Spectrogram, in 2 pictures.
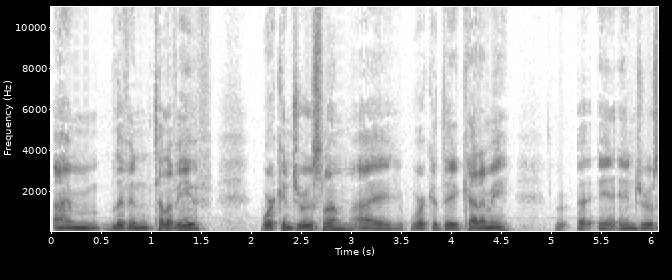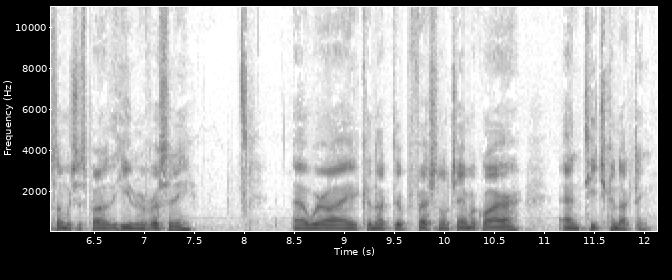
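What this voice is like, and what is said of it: Foreign-sounding accent, not local. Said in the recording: “We can hear by your accent that although you live in Tel Aviv, you weren't born in Tel Aviv.”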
